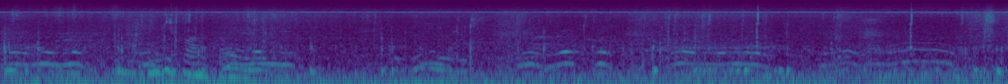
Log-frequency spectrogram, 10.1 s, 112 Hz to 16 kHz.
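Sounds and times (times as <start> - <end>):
macaques cooing and squeaking: 0.0 - 3.2, 4.0 - 10.0
steady high-pitched whine: 0.0 - 10.0.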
